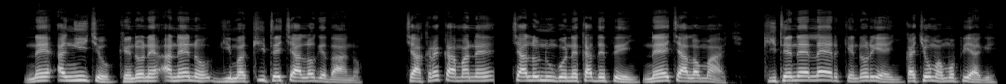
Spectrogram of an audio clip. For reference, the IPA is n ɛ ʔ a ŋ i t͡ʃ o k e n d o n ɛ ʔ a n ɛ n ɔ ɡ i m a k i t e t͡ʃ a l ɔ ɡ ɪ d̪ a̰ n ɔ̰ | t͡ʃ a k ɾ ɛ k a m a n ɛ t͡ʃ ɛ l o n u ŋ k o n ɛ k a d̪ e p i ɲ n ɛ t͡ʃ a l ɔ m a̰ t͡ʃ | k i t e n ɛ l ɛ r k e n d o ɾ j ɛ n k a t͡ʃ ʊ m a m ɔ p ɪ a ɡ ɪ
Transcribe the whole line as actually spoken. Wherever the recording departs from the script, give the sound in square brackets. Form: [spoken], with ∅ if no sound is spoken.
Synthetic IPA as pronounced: n ɛ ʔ a ŋ i t͡ʃ o k e n d o n ɛ ʔ a n ɛ n ɔ ɡ i m a k i t e t͡ʃ a l ɔ ɡ ɪ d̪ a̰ n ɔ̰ | t͡ʃ a k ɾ ɛ k a m a n ɛ t͡ʃ [a] l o n u ŋ [ɡ] o n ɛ k a d̪ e p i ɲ n ɛ t͡ʃ a l ɔ m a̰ t͡ʃ | k i t e n ɛ l ɛ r k e n d o ɾ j ɛ [ɲ] k a t͡ʃ ʊ m a m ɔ p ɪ a ɡ ɪ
